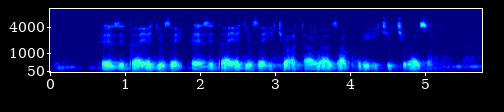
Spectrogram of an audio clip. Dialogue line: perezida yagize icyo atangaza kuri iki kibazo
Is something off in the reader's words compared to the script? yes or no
yes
